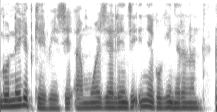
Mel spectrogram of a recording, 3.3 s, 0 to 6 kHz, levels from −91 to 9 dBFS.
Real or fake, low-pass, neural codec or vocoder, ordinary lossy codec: fake; 5.4 kHz; vocoder, 24 kHz, 100 mel bands, Vocos; none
